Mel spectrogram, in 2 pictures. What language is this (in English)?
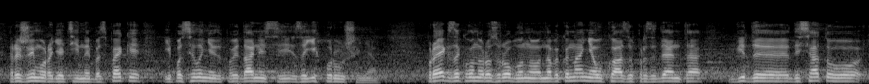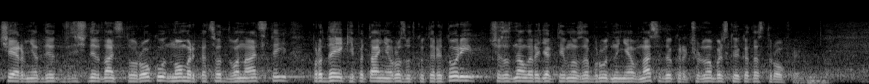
Ukrainian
